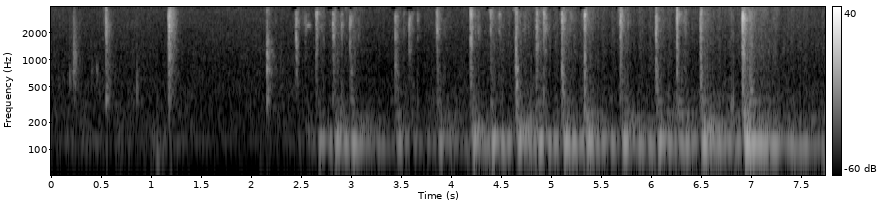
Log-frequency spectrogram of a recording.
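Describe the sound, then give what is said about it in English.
Typing a login on a computer keyboard: a run of quick, irregular key clicks, sparse at first and then steadier, over a low hum with no talking. “I want you to tell me what my login is by the way I'm typing.”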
